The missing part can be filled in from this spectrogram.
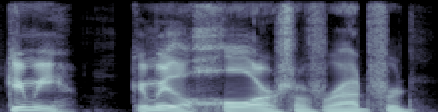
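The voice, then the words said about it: Imitates another person's voice, poorly. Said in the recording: “I'm going back to Sean Connery talks like this... terrible impersonation”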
